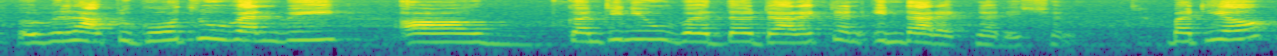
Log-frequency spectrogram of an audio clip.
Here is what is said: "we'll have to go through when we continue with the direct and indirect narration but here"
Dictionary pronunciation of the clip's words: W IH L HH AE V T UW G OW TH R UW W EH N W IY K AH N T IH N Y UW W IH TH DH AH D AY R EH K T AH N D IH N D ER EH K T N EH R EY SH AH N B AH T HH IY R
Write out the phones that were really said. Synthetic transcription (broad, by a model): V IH L HH AE V T UW G OW T R UW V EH N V IY K AH N T IH N Y UW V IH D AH D AY R EH K T AH N D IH N D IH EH K T N EH R EY SH AH N B AH T HH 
